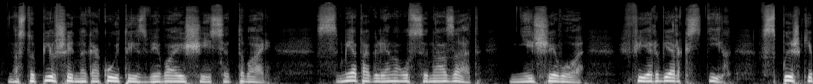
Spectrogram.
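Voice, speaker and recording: An audiobook narrator with a mellow, mid-range voice gives a measured, expressive scripted reading of a novel. The recording is dry, with clean studio sound.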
